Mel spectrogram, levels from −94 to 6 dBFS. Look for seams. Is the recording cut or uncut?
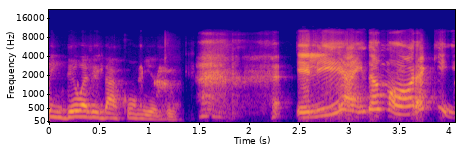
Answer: cut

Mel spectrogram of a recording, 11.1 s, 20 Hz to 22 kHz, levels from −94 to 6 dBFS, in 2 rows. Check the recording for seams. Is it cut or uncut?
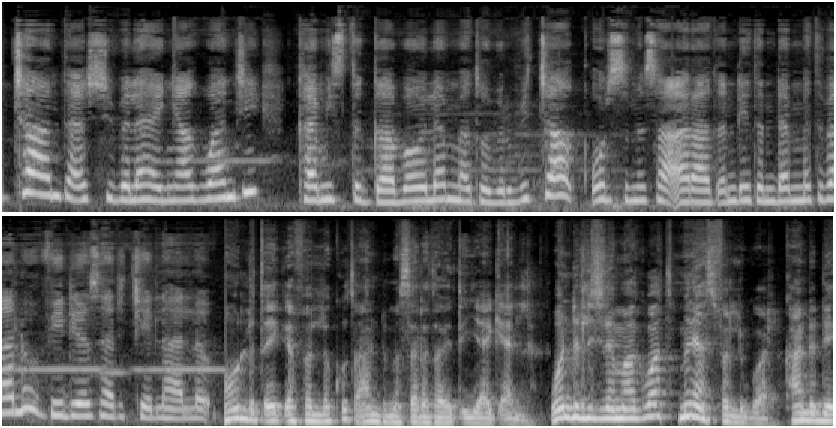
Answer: uncut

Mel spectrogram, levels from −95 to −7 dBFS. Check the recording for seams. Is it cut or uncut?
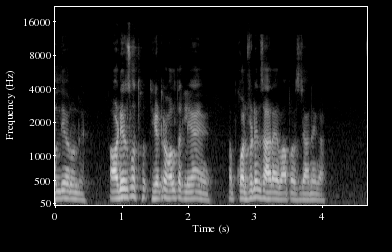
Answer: uncut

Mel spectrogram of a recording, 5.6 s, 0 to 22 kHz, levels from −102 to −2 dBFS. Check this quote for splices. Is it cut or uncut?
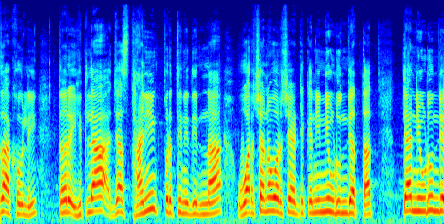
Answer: uncut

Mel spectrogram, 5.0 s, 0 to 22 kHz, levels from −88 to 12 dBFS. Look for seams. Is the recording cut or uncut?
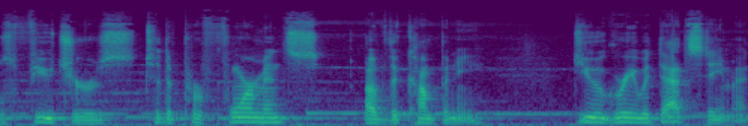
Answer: uncut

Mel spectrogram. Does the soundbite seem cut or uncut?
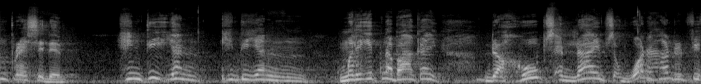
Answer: uncut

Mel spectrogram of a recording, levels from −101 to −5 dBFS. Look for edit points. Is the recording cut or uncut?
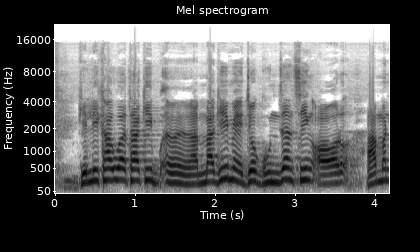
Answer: uncut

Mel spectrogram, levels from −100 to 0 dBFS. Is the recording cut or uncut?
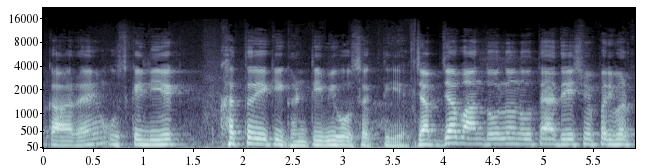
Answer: cut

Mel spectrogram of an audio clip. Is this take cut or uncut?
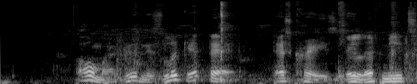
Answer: uncut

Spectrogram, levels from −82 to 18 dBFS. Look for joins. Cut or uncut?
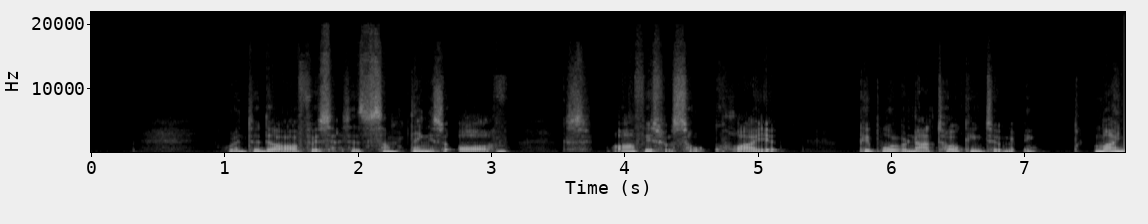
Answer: cut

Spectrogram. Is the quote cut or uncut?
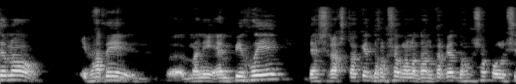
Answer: uncut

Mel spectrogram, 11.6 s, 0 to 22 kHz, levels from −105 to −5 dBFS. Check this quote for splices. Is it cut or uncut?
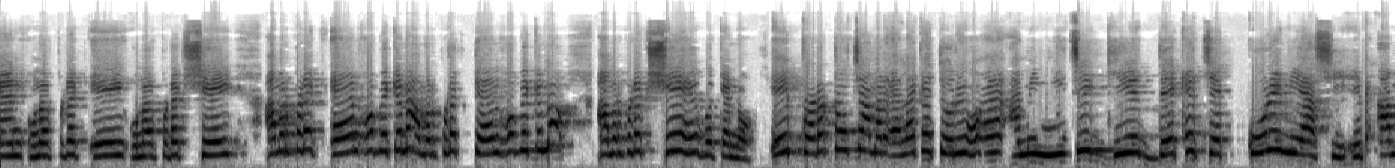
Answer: uncut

